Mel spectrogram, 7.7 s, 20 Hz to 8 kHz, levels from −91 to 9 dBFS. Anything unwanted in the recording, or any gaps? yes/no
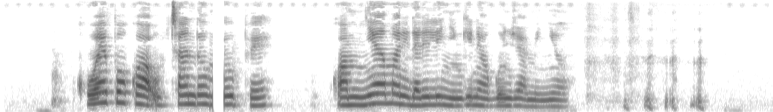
yes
